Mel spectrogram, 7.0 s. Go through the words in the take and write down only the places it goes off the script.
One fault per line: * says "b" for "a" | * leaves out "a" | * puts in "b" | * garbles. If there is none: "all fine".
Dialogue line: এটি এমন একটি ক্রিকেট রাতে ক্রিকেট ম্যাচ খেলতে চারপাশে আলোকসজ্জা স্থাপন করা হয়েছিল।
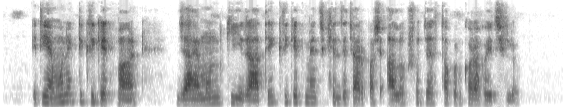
* puts in "মাঠ যা এমনকি"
